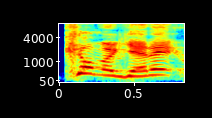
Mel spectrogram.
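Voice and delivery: half-baked Scottish hard man; failed Scottish accent. Acted. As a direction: goad him in a badly faked Scottish accent. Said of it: "I'm not doing a Scottish accent".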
